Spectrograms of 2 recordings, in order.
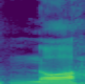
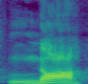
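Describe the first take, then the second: First: Very low, sinking "nó"; let-down Mineiro "nó". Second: Low "nó" at a big payday; impressed Mineiro "nó". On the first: Mineiro seeing little money, low let-down "nó". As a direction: drop "nó" right down in disappointment. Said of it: "Deu pouco dinheiro". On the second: Mineiro seeing a fat paycheck, low impressed "nó". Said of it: "deu muito dinheiro, o que que ele fala". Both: Acted.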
